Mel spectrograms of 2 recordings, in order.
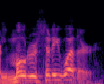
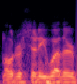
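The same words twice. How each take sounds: First: It is said excitedly, with lively energy. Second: It is said flatly, with little energy. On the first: The speaker calls it right. "It's got to be exciting" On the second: The speaker calls it wrong. "Some people come on and they'll say"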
